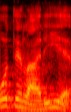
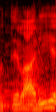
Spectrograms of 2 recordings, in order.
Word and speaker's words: hotelaria: O hotelaria, nós não temos a pronúncia, vou colocar aqui, pessoal. Nós não temos a pronúncia do H. O H não é pronunciado.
